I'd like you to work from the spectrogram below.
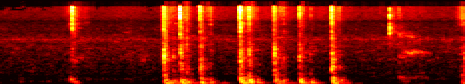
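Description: Typing on a computer keyboard, a quick run of close, crisp key clicks in an uneven rhythm, with a few isolated taps before and after the main burst.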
